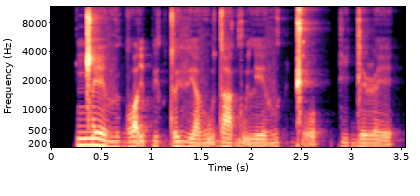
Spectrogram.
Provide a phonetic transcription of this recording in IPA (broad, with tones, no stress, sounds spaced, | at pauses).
ŋ͡ǁ e˦˨ v ʉ˨ ɡ lˠ ḭ˦ pʲ u˨ ɡ d ɵ˦ vʲ a˨ v ṵ˦ d a˨ ɡ ṵ˨ lʲ e˨ v ɨ˦ k ɡ͡ǁ o̰˨ | k i˨ ɡ i˨ ɭ e˨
